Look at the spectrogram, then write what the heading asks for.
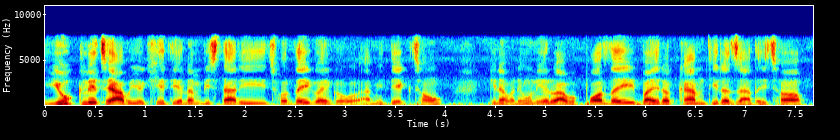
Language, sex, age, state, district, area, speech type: Nepali, male, 30-45, West Bengal, Kalimpong, rural, spontaneous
